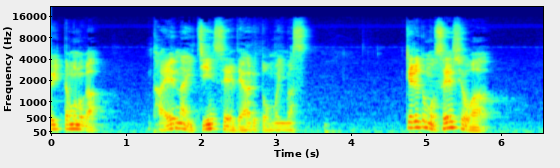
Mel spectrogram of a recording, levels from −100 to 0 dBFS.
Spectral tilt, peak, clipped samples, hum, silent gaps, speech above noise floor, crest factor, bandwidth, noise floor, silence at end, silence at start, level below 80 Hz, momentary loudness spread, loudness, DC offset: -4.5 dB/octave; -2 dBFS; under 0.1%; none; none; 32 dB; 22 dB; 15.5 kHz; -55 dBFS; 0.65 s; 0 s; -54 dBFS; 13 LU; -23 LUFS; under 0.1%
